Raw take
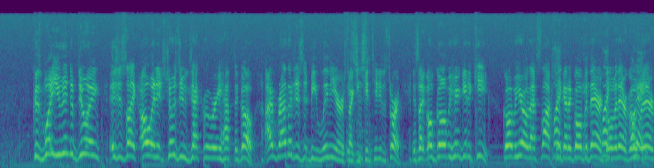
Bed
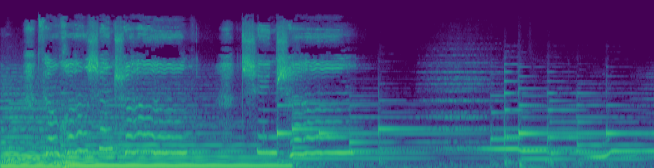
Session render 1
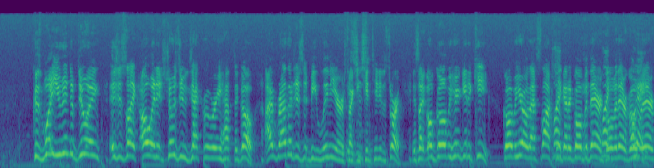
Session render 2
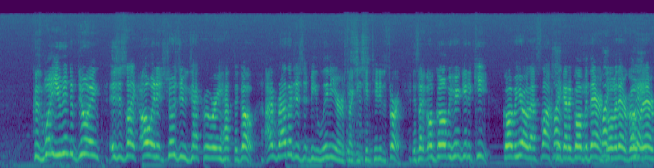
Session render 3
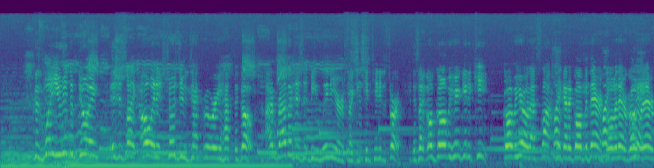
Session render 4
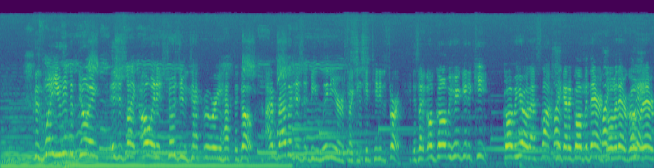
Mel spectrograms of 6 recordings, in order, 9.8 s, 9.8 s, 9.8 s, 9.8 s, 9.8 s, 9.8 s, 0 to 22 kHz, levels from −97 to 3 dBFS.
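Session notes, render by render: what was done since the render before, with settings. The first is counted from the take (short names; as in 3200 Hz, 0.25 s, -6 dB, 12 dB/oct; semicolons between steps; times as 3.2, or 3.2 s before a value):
denoiser 6 dB, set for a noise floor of -40 dBFS
dynamic EQ 1300 Hz, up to +8 dB, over -41 dBFS, Q 4.4; harmonic-percussive split percussive -12 dB
add bed -8 dB
gain +8.5 dB; limiter -2 dBFS, peak gain reduction 2.5 dB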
